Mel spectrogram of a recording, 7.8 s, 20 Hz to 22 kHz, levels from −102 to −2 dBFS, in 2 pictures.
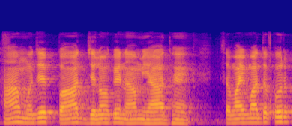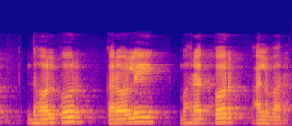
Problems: background sounds at intervals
